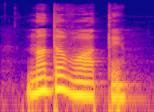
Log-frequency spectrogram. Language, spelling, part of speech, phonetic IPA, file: Ukrainian, надавати, verb, [nɐdɐˈʋate], Uk-надавати.ogg
- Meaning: 1. to give, to grant, to provide, to confer 2. to give (in large quantity)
